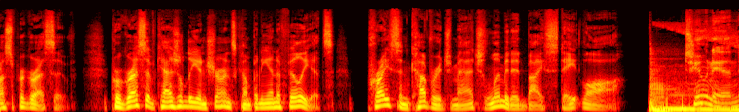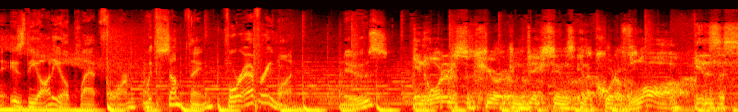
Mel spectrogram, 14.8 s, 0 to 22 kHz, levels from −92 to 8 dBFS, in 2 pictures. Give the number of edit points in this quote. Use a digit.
1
